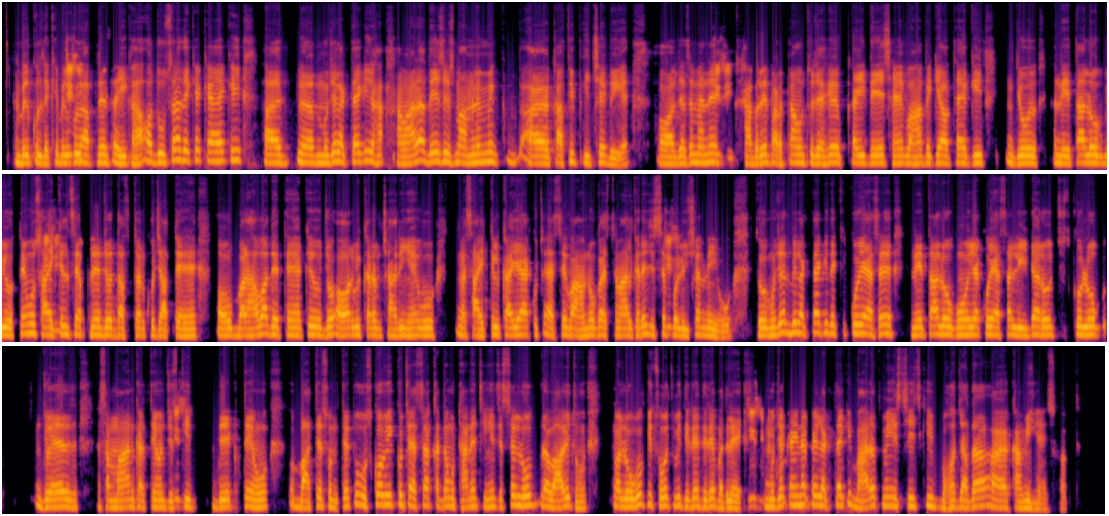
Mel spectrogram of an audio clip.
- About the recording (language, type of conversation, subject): Hindi, unstructured, क्या पर्यावरण संकट मानवता के लिए सबसे बड़ा खतरा है?
- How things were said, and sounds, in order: tapping; in English: "पॉल्यूशन"; in English: "लीडर"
